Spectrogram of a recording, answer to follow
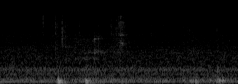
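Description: Faint handling noise of fingers working fine nichrome wire and a small swivel against a peg on a wooden jig: two soft knocks a little over half a second in, with a few light ticks, over a steady low hum.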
